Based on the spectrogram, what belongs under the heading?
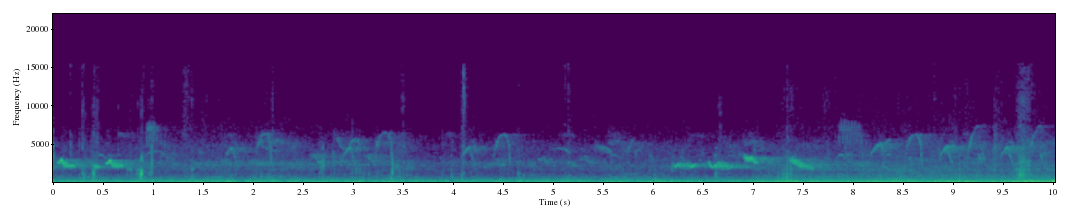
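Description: Small birds chirping, short high calls repeated on and off, over a steady low rumble, with light footsteps on a stone path.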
